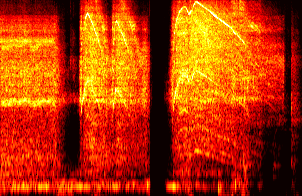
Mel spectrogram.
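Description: An electric drill whirs and whines as it bores.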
